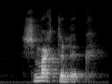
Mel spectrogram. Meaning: 1. painful, grievous, hurtful, causing pain 2. doleful, sorrowful, experiencing hurt or grief 3. intensely longing
- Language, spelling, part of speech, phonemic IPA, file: Dutch, smartelijk, adjective, /ˈsmɑrtələk/, Nl-smartelijk.ogg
